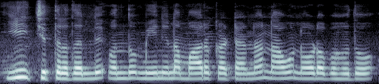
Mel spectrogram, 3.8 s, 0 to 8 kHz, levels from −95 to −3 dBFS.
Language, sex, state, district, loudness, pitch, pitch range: Kannada, male, Karnataka, Bangalore, -17 LUFS, 200 Hz, 195-210 Hz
